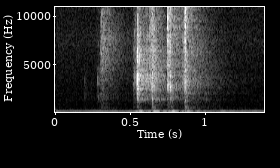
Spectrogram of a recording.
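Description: Keystrokes typing a git pull command in Git Bash on a computer keyboard, a quick cluster of four or five close, light clicks over a steady low electrical hum, with no voice.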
